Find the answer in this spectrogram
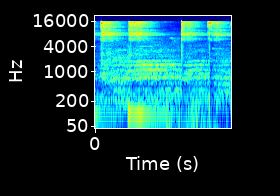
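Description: Group devotional chanting (kirtan), voices singing together over hand cymbals struck in a steady rhythm, with a low sustained tone underneath.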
